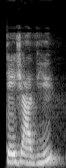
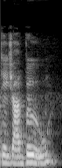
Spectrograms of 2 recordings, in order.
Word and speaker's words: déjà vu: So again, this is the sound that you have in French, like déjà vu, okay? It's not déjà vu, okay? If you pronounce with an American accent, it should be déjà vu, okay?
